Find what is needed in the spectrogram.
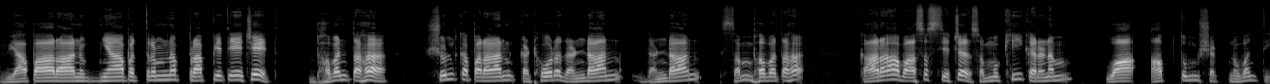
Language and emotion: Sanskrit, neutral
